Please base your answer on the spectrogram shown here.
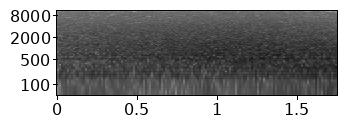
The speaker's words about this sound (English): When the red telephone rings and the call comes from ISO New England, energy in the form of the water battery flows into the turbines at 27,000 gallons a second.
